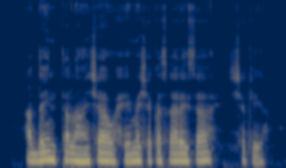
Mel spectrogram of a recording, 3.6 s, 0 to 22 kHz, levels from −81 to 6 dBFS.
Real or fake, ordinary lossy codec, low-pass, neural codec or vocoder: real; none; none; none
